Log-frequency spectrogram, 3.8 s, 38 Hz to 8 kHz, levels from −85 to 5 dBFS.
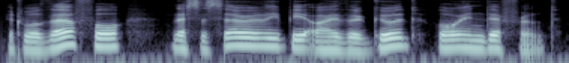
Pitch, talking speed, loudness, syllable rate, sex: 135 Hz, 140 wpm, -16 LUFS, 6.3 syllables/s, male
